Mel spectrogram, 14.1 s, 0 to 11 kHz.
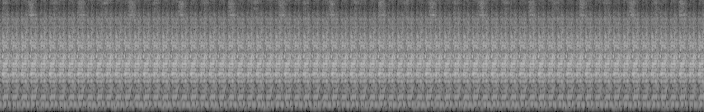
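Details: Loud, steady, rhythmic buzzing and knocking, pulsing about once a second, from a Philips 1.5T MRI scanner during a knee examination; MRI scanner noise.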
